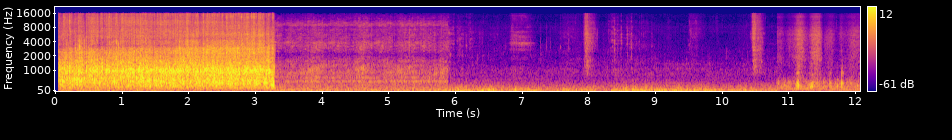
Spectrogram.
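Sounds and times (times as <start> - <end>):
hand ice auger grinding: 0.1 - 6.0.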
